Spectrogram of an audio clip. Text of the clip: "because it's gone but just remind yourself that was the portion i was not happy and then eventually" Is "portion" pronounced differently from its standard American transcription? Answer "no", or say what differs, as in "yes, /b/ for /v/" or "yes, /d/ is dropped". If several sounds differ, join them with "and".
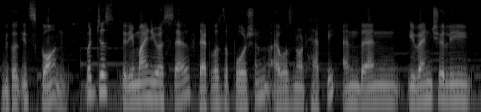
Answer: no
